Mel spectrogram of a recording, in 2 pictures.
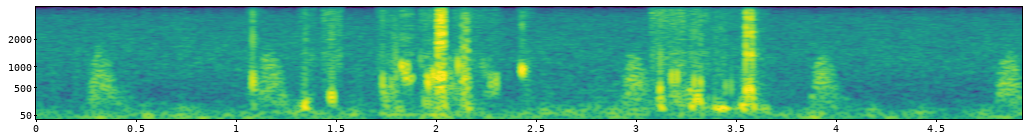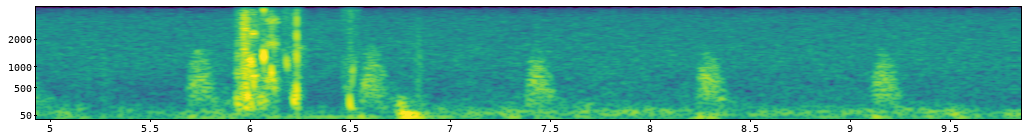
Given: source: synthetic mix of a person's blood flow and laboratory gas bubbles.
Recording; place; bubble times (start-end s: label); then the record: Doppler ultrasound of blood flow; subclavian vein
1.08-1.18 s: bubbles
1.34-1.43 s: bubbles
1.47-1.56 s: bubbles
1.74-2.35 s: bubbles
2.45-2.53 s: bubbles
3.10-3.71 s: bubbles
5.94-6.31 s: bubbles
6.50-6.58 s: bubbles
From the record:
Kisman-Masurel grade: 232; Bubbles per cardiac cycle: several, 3 to 8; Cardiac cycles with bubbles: 50 to 99%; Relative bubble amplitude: moderate (0.250 to 0.450); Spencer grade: 3 (all of the cardiac periods contain showers or single bubble signals, but not dominating or overriding the cardiac motion signals); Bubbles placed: anywhere in the cardiac cycle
